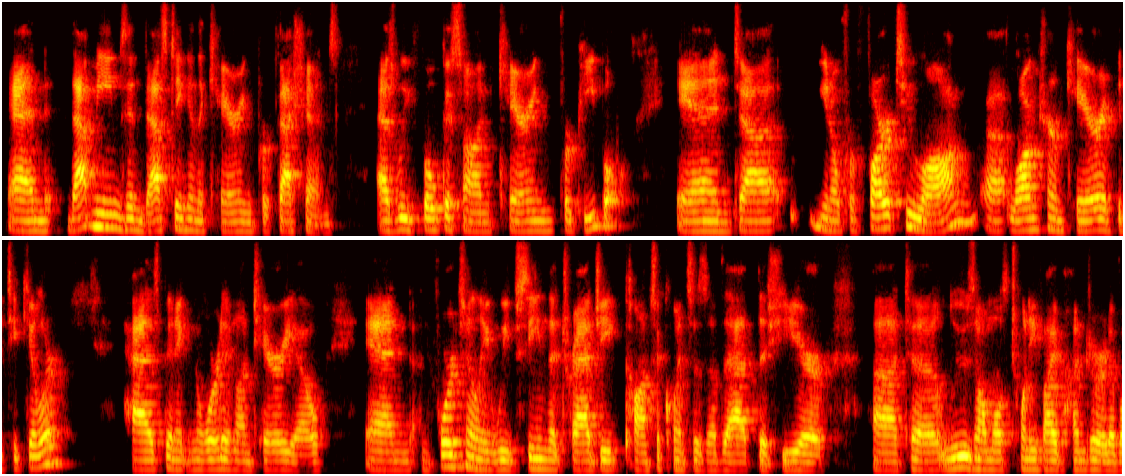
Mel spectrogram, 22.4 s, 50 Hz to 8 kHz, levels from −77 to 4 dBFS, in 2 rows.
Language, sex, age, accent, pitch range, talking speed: English, male, 40-59, American, 115-140 Hz, 135 wpm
